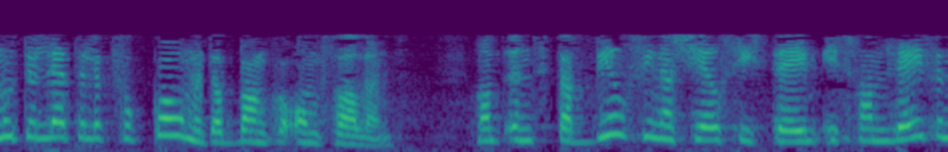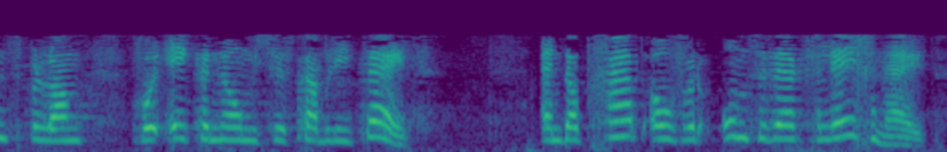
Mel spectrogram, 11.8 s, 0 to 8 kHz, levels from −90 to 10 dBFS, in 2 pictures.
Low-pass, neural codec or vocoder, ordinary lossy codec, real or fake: 7.2 kHz; none; AAC, 16 kbps; real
